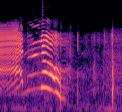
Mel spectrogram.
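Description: A young child's high-pitched wordless squeal: a voiced sound trailing off in the first half second, then one cry that rises and falls in pitch, ending a little over a second in.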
